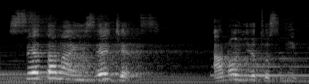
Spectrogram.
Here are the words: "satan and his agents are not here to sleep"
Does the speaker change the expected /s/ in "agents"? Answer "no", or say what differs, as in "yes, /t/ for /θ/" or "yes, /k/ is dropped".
no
